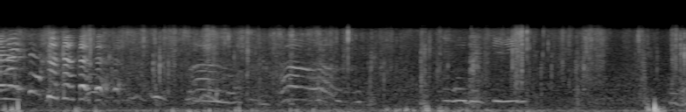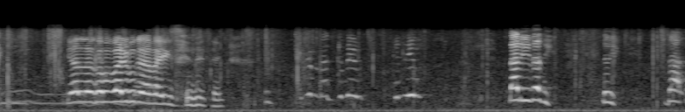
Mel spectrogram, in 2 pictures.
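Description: Young children talk and call out nearby.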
